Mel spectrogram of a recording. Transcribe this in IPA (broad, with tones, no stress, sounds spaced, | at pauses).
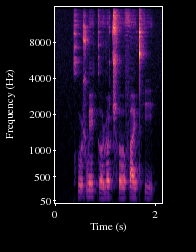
kʰ u˧˥ ʂ w e˥ ɪ̯ k ɤ˨˩ ɻ ɤ˥˩ ʈ͡ʂʰ ɤ˧˥ f a˥˧ ɪ̯ t̪ʰ i˥˩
